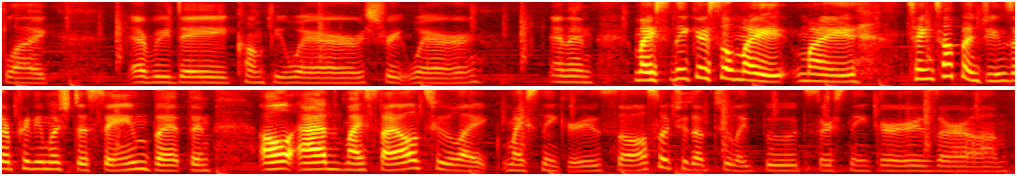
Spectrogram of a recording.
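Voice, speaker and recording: A young woman from California answering interview questions in a relaxed, chatty way, with lots of fillers. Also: medium pitch. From California, USA. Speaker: interviewee, fighter.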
